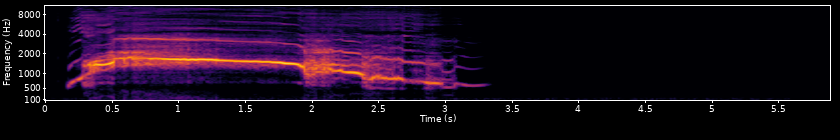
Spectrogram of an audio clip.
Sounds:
screaming, human voice

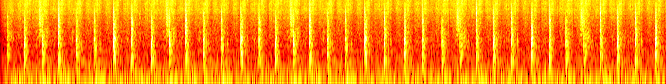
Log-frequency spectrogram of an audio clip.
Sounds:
run

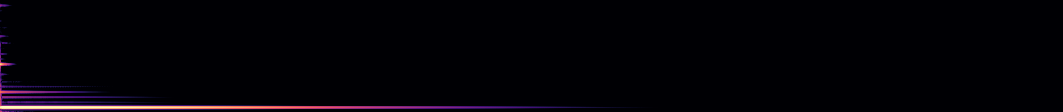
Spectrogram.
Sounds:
mallet percussion, music, percussion, musical instrument

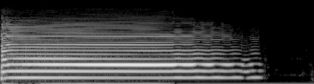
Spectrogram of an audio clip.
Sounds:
music, musical instrument, wind instrument

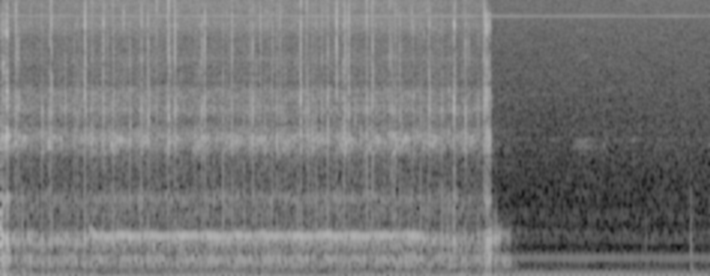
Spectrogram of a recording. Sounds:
mechanisms

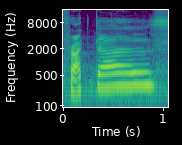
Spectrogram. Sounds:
human voice, speech

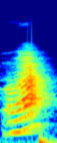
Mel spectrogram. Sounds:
speech, child speech, human voice

